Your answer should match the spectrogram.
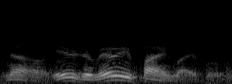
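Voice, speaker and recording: Nervous store clerk, muffled old radio. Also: male voice, lowish voice, huge pitch swings, measured pace. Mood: obliging. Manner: hesitant, stammering, deferential. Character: nervous, polite male general-store clerk held at gunpoint. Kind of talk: 1930s radio crime drama acting. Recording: dull, noisy old 1930s radio recording.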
